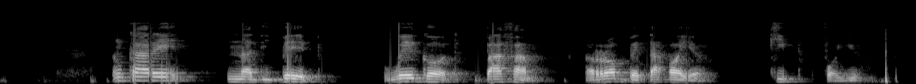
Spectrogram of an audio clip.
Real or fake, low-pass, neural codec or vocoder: real; 7.2 kHz; none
